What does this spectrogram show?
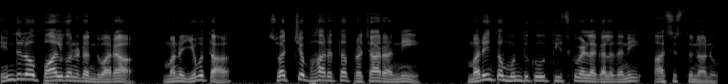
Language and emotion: Telugu, neutral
